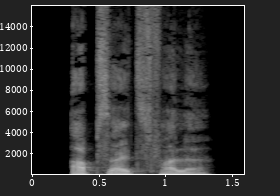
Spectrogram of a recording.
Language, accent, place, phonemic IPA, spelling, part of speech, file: German, Germany, Berlin, /ˈapzaɪ̯t͡sˌfalə/, Abseitsfalle, noun, De-Abseitsfalle.ogg
- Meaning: offside trap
